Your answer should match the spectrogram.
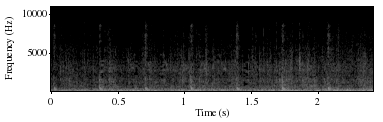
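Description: Quiet car-cabin background: a low rumble with a scatter of faint, light ticks at irregular intervals.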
